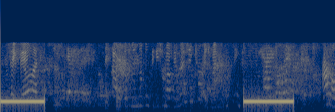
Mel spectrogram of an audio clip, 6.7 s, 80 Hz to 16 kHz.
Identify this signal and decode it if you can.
Ringback tone (Europe, 425 Hz), with speech.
